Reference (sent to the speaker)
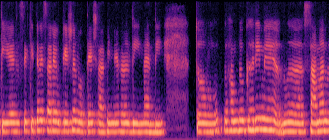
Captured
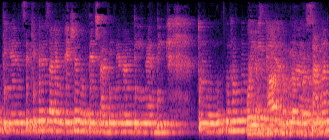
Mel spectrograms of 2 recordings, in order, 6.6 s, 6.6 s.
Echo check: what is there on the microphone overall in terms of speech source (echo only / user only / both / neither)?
both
